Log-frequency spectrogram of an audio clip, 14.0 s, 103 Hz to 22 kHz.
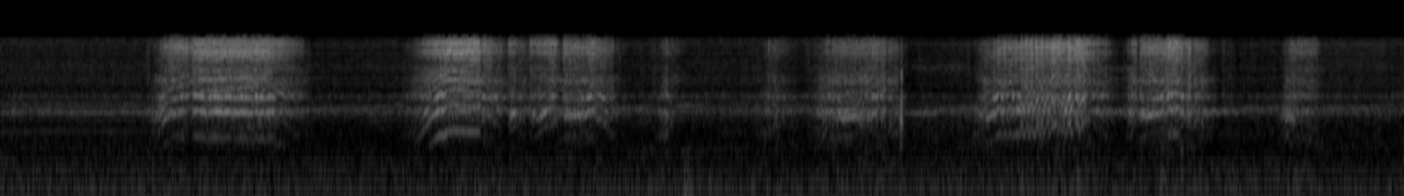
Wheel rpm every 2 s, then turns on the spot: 30, 60, 80, 30, 50, 90, 10.
2-4 8-10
